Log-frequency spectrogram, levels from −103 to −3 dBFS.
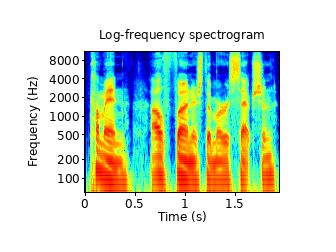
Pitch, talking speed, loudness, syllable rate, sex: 95 Hz, 215 wpm, -18 LUFS, 6.1 syllables/s, male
